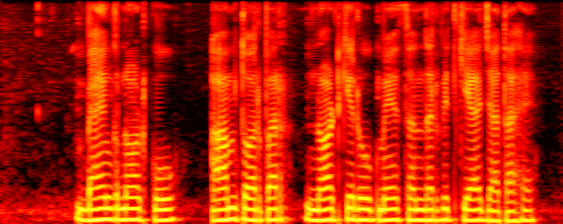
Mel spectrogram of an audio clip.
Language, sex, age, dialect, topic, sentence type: Hindi, male, 18-24, Hindustani Malvi Khadi Boli, banking, statement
